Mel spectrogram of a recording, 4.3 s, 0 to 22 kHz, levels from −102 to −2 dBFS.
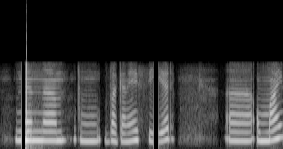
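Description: A speech recording over what sounds like a 32 kbit/s G.726 ADPCM line shows packet loss on an ADPCM call twice: a hard-edged 60 ms hole at 0.32 s and an 80 ms one at 2.30 s, each a few packets long. Afterwards the decoder's predictor and step size lag the sender's, so the speech comes back slightly distorted and settles by 0.48 and 2.39 s.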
